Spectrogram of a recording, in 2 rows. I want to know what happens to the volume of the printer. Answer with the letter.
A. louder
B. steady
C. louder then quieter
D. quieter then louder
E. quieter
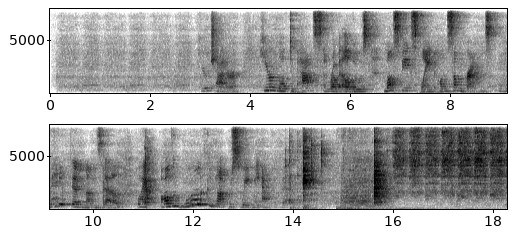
A.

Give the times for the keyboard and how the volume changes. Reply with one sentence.
You can hear the keyboard from 13.8 to 18.2 s, getting quieter.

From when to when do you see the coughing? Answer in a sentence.
The coughing can be heard from 10.2 to 11.2 s.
